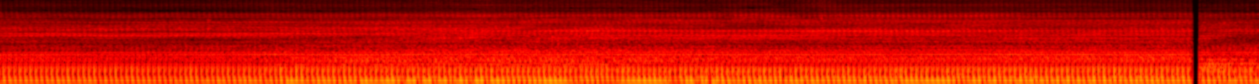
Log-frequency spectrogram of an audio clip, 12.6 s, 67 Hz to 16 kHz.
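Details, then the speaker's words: $200 marketplace small dirt bike/moped on its first test drive, which runs and drives well: steady, even idle with a smooth low putter, no missed beats or rattles; normal idle. "Yeah, it runs and drives pretty good. I wanna try it."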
